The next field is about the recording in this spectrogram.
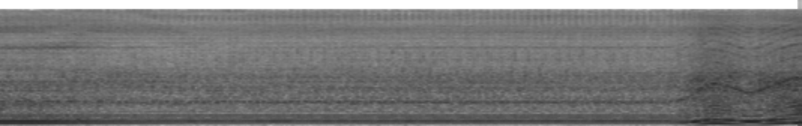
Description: The tapping is the injectors (for some reason the iPhone picks that noise out and amplifies it at idle), whining is coming from the belts, the low burr is the charger.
